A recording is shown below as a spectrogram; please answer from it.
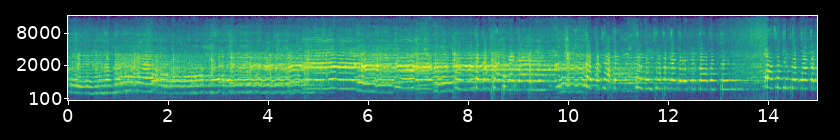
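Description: A woman singing a lakhon basak (Khmer Bassac opera) vocal line into a microphone, her voice wavering and heavily ornamented, over instrumental accompaniment; a few short percussive strokes come in near the end.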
